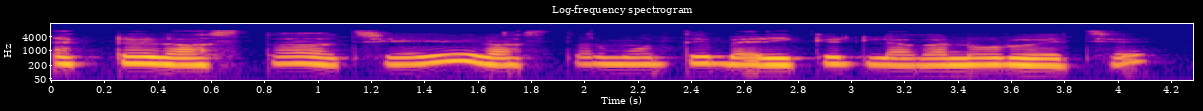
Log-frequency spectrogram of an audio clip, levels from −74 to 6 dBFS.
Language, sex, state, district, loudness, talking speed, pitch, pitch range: Bengali, female, West Bengal, Alipurduar, -14 LUFS, 110 wpm, 230 Hz, 215-245 Hz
